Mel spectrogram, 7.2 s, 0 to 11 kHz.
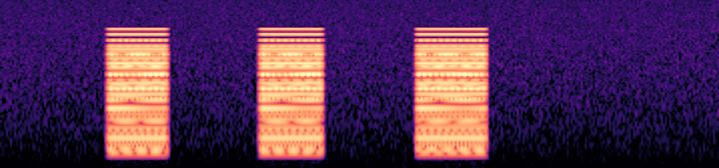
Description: Train horn signal, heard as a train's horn. 3 short. On North American railways: when stopped, the train will back up.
